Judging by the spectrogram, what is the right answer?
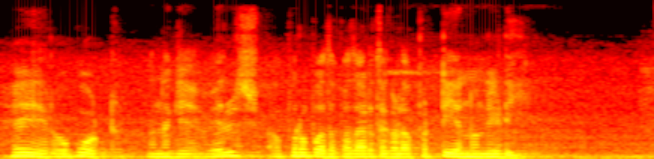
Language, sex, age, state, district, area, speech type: Kannada, male, 60+, Karnataka, Kolar, rural, read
